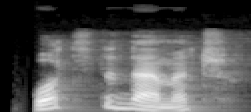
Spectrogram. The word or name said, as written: what's the damage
